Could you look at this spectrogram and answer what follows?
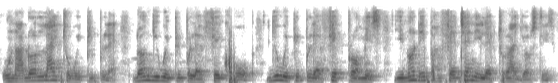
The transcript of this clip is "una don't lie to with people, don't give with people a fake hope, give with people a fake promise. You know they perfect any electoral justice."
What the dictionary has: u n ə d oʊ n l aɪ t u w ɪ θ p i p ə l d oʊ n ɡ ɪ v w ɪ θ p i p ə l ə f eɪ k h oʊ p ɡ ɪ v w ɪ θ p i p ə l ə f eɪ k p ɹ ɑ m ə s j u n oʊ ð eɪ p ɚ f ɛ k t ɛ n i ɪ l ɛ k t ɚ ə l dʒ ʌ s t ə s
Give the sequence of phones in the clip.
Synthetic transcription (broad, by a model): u n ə d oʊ n l aɪ t u w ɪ p i p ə l d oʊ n ɡ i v w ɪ p i p ə l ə f eɪ k h oʊ p ɡ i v w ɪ p i p ə l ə f eɪ k p ɹ ɑ m ə s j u n oʊ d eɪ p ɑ f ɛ t ɛ n i l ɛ k t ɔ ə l dʒ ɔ s t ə s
